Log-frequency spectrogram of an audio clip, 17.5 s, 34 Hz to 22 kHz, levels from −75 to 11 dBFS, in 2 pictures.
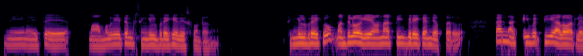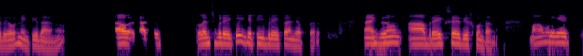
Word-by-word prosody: నేనైతే, 125 0 -5 0.6
మామూలుగైతే 130 +6 -1 0.2
single 130 0 -1
బ్రేకే 130 +1 +1
దీసుకుంటాను. 105 -5 -8 1.1
Single 145 +2 +1
break, 155 +4 +4 0.2
మధ్యలో 165 +4 +4 0.2
ఏమన్నా 145 +1 +3
టీ 150 - 0
బ్రేక్ 145 -2 +3
అని 140 -1 -2
జెప్తారు. 115 - -4 0.6
కానీ 195 0 +3
నాకు 150 -1 -1
టీ 160 - 0
బె 165 - +1
టీ 175 - -1
అలవాటు 135 -2 +5
లేదు 110 -1 -2
గాబట్టి, 120 +7 -2
నేను 110 - -7
టీ 120 - -1
తాగను. 90 -1 -6 0.8
కౌ 150 - +7 0.3
కాసేపు - - 0 0.6
లంచ్ 150 +3 0
బ్రేక్ 145 0 +1
ఇంక 155 -3 0
టీ 150 - 0
బ్రేక్ 130 0 -2
అని 120 - -5
జెప్తరు. 105 - -9 0.7
మాక్సిమం 155 +3 +1 0.3
ఆ - - +4 0.2
బ్రేక్ససవి 145 +2 +1
తీసుకుంటాను. 125 -2 -5 0.6
మామూలుగైతే 165 0 -1
140 Hz, 130 wpm, -26 LUFS, 125-150 Hz, 1.1 s, కౌ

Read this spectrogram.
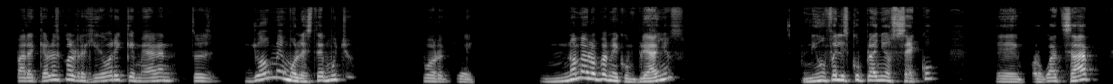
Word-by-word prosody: para 160 0 -3
que 170 - -5
hables 210 +4 0
con 220 0 +1
el - - -4
regidor 170 +4 -2
y 210 - -4
que 180 -2 -2
me 150 -2 -5
hagan", 170 +1 -3
entonces, 155 -2 -5 0.3
yo 210 - -1
me 315 -3 -3
molesté 170 - +4
mucho 220 - -1 0.6
porque 140 -4 -6 0.7
no 140 - +1
me 300 - +2
habló 260 -4 +5
para 235 -3 +4
mi 175 - +4
cumpleaños. 145 - +1 1.2
Ni 140 +3 -2
un 175 +1 +2
feliz 205 -2 +4
cumpleaños 190 -2 +1
seco, 265 - -1 0.5
eh, 125 -2 -4
por 125 - -5
WhatsApp 170 - +3
170 Hz, 160 wpm, -21 LUFS, 145-210 Hz, 1.2 s, habló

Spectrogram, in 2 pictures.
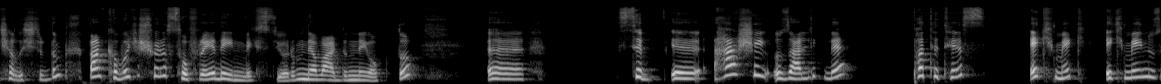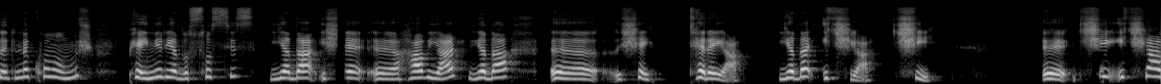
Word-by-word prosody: çalıştırdım. 225 - -6 0.3
Ben 370 +1 +5
kabaca 320 +5 -2
şöyle 395 0 -3
sofraya 255 -5 +1
değinmek 200 -7 -1
istiyorum. 200 +8 -3
Ne 225 -1 +2
vardı 205 -1 -1
ne - - -1
yoktu. 175 - -4 0.7
Eee, 245 -2 0 0.9
sib 350 -7 0 0.2
eee, 275 +2 +4
her 445 +4 +4
şey 445 -3 0
özellikle 280 +4 +1 0.7
patates, 395 +4 -2 0.4
ekmek, 320 -2 +1 0.2
ekmeğin 300 +6 +1
üzerine 320 +1 -2
konulmuş 350 -1 -4 0.3
peynir 305 +2 +3
ya 315 -5 +3
da 270 - -1
sosis 350 +6 -8
ya 285 +3 +2
da 300 0 +5
işte, 290 +3 -2
eee, 255 -1 0
havyar 300 +5 +3
ya 295 +3 +4
da, 325 +3 +4 0.4
ııı, 260 0 +3 0.2
şey 240 -1 -3 0.3
tereyağı 280 -5 +4 0.4
ya 295 +6 +4
da 365 - +8
iç 290 +1 -3
yağ - - -4 0.2
çiğ, - - -1 1.0
eee, - - +5
çiğ 375 - -2
iç 345 +1 -4
yağ 370 -2 +5
295 Hz, 115 wpm, -22 LUFS, 255-355 Hz, 1.0 s, da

